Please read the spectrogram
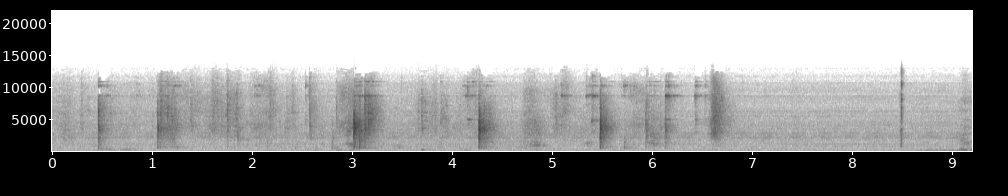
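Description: A golden retriever and a beagle puppy play-wrestling on a laminate floor: irregular sharp scuffles and taps, the loudest about three and four seconds in, over a steady low hum.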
